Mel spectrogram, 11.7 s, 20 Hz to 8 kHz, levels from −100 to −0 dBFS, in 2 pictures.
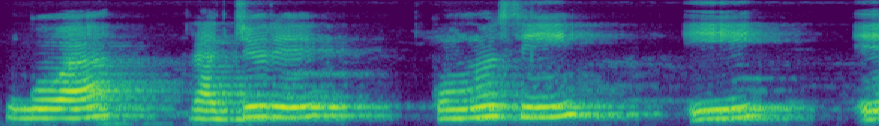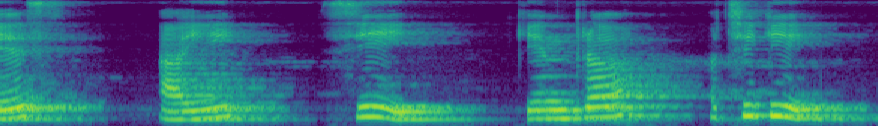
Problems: none marked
